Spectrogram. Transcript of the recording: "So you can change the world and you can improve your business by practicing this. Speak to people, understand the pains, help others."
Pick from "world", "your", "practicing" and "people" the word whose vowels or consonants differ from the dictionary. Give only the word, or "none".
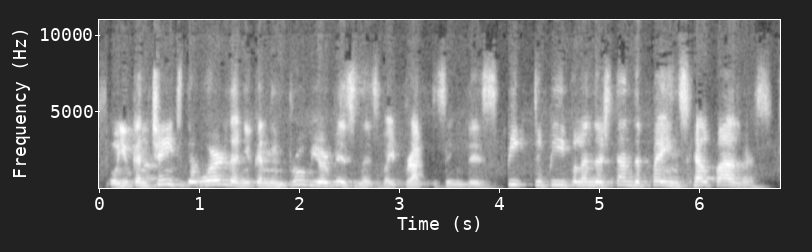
world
